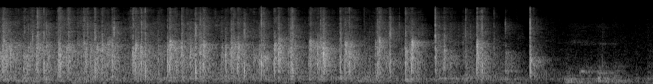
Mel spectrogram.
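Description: Church congregation applauding during a French-language worship service, dense steady clapping from many hands throughout, close and full, tapering off sharply near the end.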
